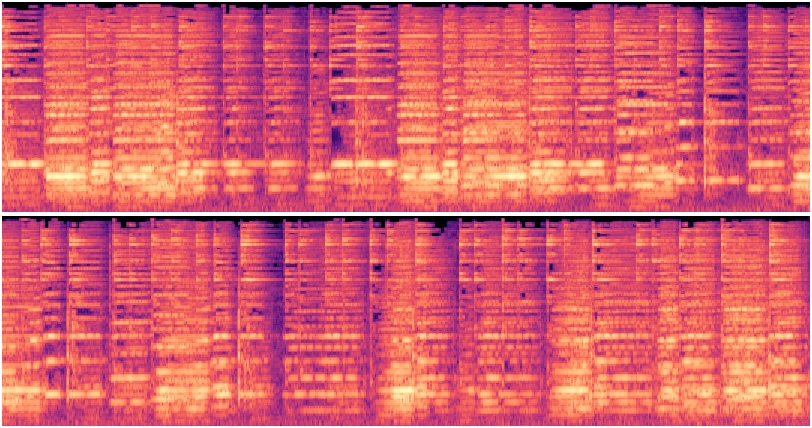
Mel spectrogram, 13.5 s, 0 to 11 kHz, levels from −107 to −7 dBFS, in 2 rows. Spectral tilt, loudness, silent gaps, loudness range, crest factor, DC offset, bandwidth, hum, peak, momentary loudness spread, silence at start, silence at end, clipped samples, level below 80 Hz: -0.5 dB/octave; -13 LUFS; none; 3 LU; 14 dB; under 0.1%; 11 kHz; none; 0 dBFS; 8 LU; 0 s; 0 s; under 0.1%; -50 dBFS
